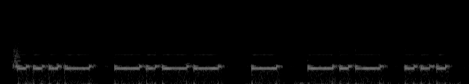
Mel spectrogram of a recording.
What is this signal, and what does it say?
Morse code, heard as a keyed tone, about 15 wpm, 750 Hz. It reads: VY TKS
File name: Morze-HA2MN / hangp / 2 11 GYAKORLAT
